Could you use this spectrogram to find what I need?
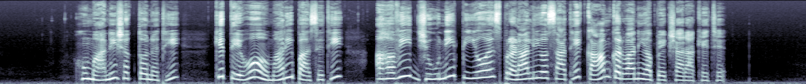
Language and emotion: Gujarati, disgusted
